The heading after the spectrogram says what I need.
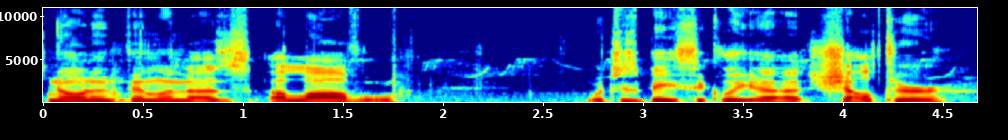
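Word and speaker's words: laavu: this is what's known in Finland as a Lavo which is basically a shelter or a hut it's spelled l-a-a-v-u and they're located all over Often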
